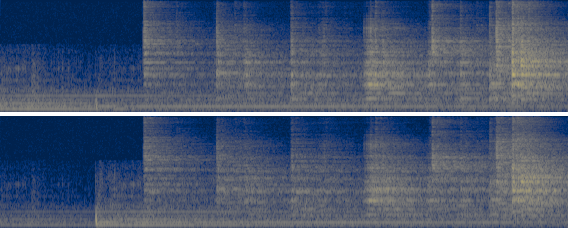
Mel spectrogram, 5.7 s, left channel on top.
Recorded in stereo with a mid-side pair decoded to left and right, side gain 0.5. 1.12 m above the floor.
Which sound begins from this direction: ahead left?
Scissors, at 1.4 s.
